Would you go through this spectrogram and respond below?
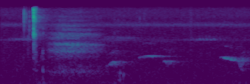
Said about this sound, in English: Sorry, it's tropical birds.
